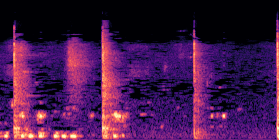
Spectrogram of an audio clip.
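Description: Snare drum struck with wooden drumsticks in single free strokes, the stick let rebound off the head. Three separate hits come a little over a second apart, each with a short ring.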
